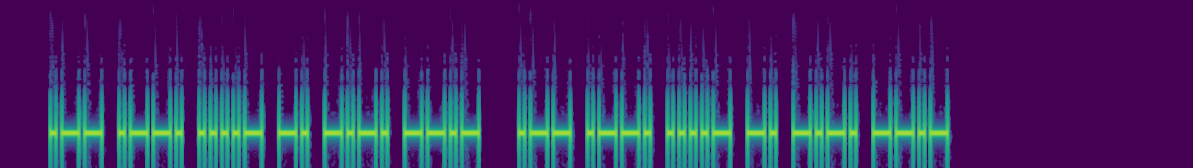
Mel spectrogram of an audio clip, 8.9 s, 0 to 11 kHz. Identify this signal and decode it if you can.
Morse code, heard as a keyed tone, about 28 wpm, 700 Hz. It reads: WP4NCQ WP4NCQ
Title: USA Call Signs Repeated 2x 28wpm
